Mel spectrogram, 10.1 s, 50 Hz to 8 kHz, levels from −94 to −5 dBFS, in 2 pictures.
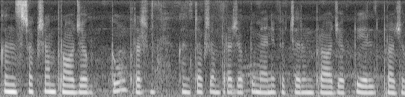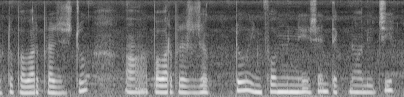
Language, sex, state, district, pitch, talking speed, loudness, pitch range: Kannada, female, Karnataka, Dharwad, 205 Hz, 90 wpm, -21 LUFS, 200-220 Hz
